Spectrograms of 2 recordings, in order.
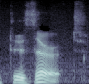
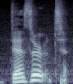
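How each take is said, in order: First: "dessert" stressed on ZERT; second-syllable stress. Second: "desert" stressed on DEZ; first-syllable stress. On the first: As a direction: hit the last syllable of "dessert", slowly. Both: Shown as a demonstration. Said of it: "the stress is on a different letter".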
